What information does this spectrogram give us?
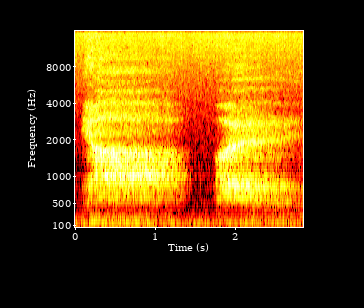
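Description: A person breathing in and out, two long, soft, airy breaths of roughly a second each separated by a brief pause, with a breathy hiss and no talk.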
